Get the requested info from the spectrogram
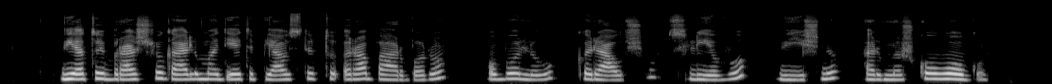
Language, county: Lithuanian, Šiauliai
